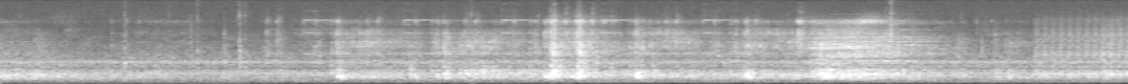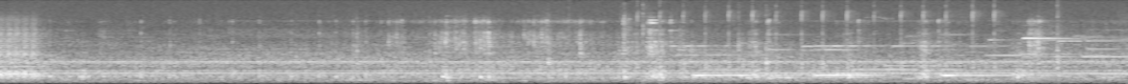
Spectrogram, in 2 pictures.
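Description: Sound effects from a video game play through a television speaker.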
